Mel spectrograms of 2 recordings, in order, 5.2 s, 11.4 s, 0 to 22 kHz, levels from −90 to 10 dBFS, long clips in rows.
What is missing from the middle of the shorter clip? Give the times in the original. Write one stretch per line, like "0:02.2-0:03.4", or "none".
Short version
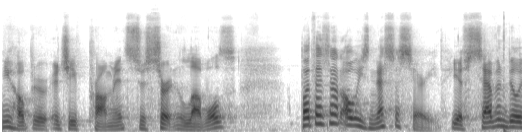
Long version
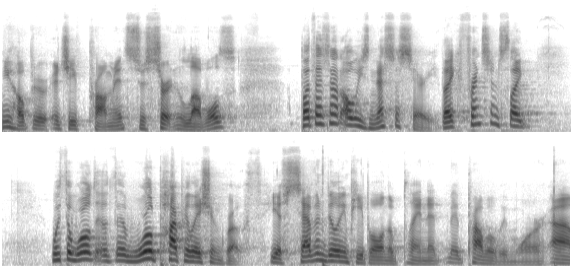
0:04.2-0:08.1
